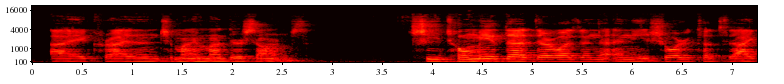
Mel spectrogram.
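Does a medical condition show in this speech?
Yes: cerebral palsy.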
